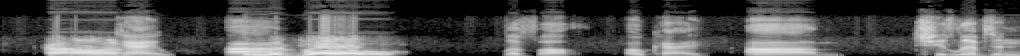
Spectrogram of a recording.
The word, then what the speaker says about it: Laveau: Is that how you pronounce it? Right. Okay. Laveau.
